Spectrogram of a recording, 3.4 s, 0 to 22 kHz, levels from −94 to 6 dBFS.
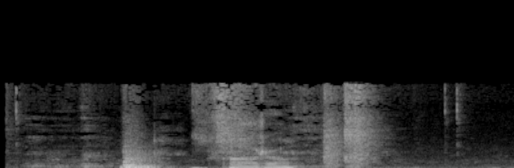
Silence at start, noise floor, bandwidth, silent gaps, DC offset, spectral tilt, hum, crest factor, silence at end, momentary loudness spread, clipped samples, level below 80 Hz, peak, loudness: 0.2 s; -55 dBFS; 11.5 kHz; none; under 0.1%; -4.5 dB/octave; none; 20 dB; 0.85 s; 20 LU; under 0.1%; -52 dBFS; -10 dBFS; -28 LUFS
